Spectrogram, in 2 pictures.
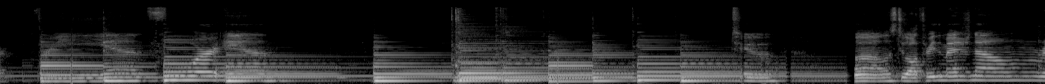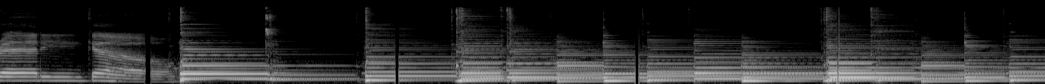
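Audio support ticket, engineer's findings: Block of digital silence, six hard dropouts: ticks at 0.71 s and 5.58 s, short holes at 11.90–11.96 s (60 ms), 14.40–14.44 s (40 ms), 16.80–16.84 s (40 ms), 18.82–18.84 s (20 ms). Likely output buffer not filled in time, zeros played, no fade.

Repeated packet loss (robotic sound), 7.41–7.92 s: choppy texture. Four gaps, about 120 ms concealed in total (roughly a quarter of the span), longest 45 ms. Jitter buffer or network loss. Concealment extends the last sound into each hole.

Burst of packet loss, 8.46–8.56 s: held, decaying tail, then resumption further on. About 80 ms of audio missing, patched by 82 ms of concealment. Consecutive packets lost or late. Receiver repeated the last sound and faded it before the stream resumed.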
